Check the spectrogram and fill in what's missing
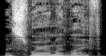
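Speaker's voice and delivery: ordinary delivery, nothing marked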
